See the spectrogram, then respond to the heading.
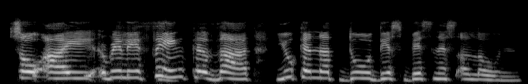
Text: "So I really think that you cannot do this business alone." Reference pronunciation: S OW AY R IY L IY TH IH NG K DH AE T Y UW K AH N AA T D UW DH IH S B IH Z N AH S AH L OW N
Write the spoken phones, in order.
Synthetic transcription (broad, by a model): S OW AY R IY L IY TH IH NG K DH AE T Y UW K AH N AA T D UW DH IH S B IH S N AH S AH L OW N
